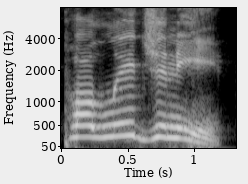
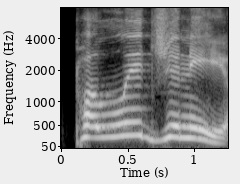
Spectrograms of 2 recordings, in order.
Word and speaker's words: polygyny: woman is open too it's polygeny polygyny okay say it with me everybody in the class say it polygyny stop saying polygamy stop saying polygamy you're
